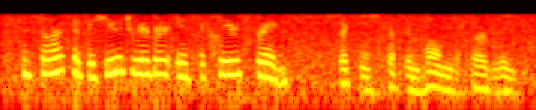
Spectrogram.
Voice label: amr 475 short snr10db, Source speech AMR-NB 4750 bps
